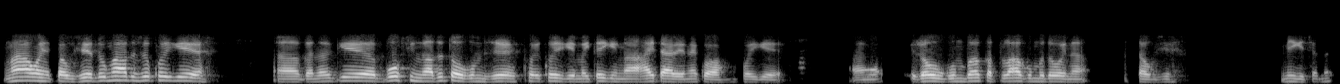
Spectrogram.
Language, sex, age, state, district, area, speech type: Manipuri, male, 60+, Manipur, Kangpokpi, urban, conversation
